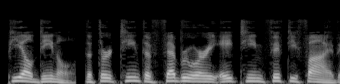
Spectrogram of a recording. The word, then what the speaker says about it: Paul Deschanel: Paul Eugene Louis Deschanel, French pronunciation PL Dinel, the 13th of February 1855 in Cherbique, the 28th of April 1922, was a French statesman.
